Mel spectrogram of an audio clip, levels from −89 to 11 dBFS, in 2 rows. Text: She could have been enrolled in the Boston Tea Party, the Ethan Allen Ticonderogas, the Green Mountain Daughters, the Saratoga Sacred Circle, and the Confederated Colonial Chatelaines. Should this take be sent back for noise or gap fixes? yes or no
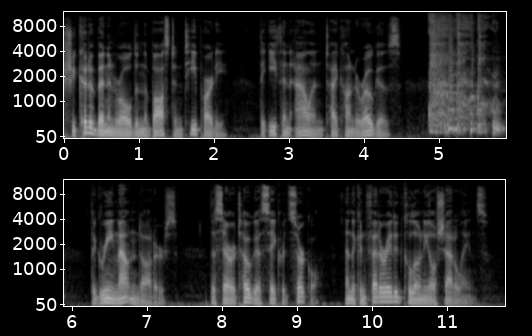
yes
